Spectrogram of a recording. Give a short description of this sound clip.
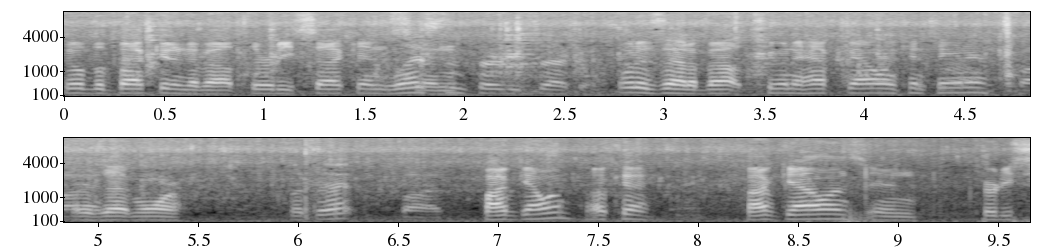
Men are speaking with water running and some banging around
